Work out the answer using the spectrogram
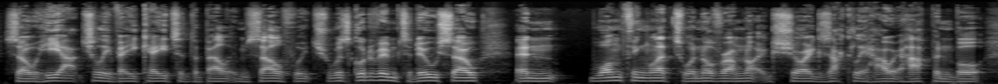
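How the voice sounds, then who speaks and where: Low, monotone man, slightly croaky. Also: fairly quick, hardly any pauses. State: slightly croaky, under the weather. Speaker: MMA betting analyst, show host. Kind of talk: informal fight breakdown commentary.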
